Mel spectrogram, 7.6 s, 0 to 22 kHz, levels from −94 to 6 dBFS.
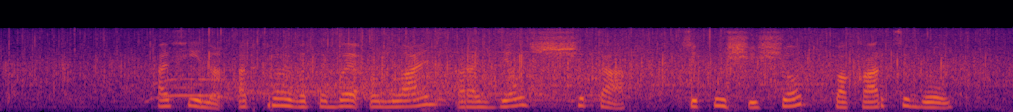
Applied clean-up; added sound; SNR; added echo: none; Applause; 3 dB; none.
